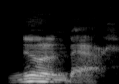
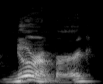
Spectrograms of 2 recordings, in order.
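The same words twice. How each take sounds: First: The name has the German pronunciation. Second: The name has the English pronunciation. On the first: The speaker calls it right. "That would be how you would pronounce Nuremberg in German" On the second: The speaker calls it wrong. "Not Nuremberg"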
